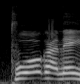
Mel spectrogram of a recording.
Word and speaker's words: 부엌 안에: 부엌 안에 있어요. 부엌 안에 있어요. In the expression 부엌 안에, the 키읔 sound is turned into a 기역 sound because the representative sound of 키읔 is 기역.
